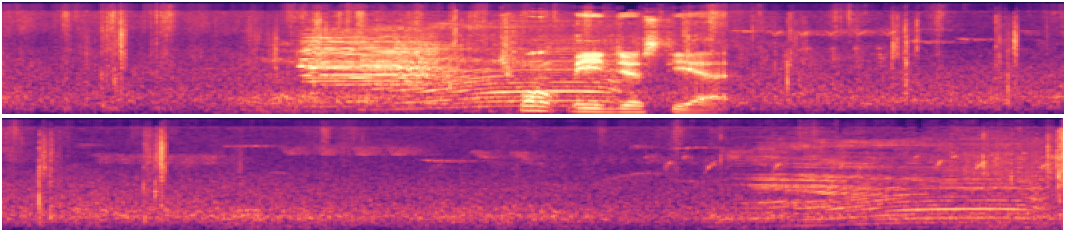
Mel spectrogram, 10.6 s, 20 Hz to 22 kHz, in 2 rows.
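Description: Cattle moo loudly in a Farming Simulator 22 farmyard, a burst of overlapping calls followed by another long moo later, with footsteps and someone talking over the livestock.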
